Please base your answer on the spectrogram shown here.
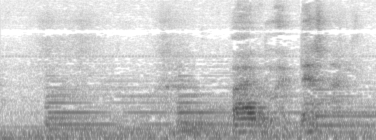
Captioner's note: gasps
